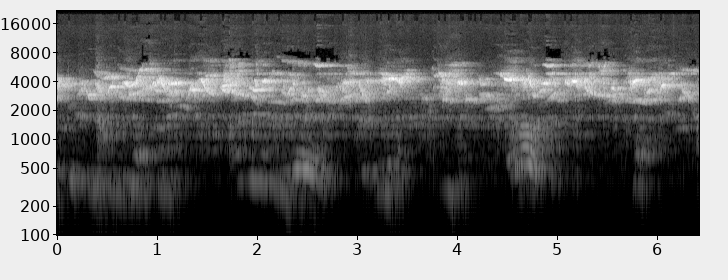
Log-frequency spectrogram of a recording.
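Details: Kacer, or white-rumped shama, singing at a bird contest: a continuous rich stream of whistles and chattering trills, with faint voices and other low sounds behind.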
